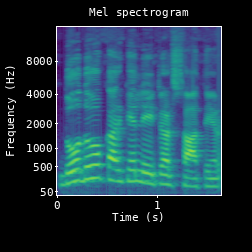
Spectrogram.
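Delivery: normal talking voice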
